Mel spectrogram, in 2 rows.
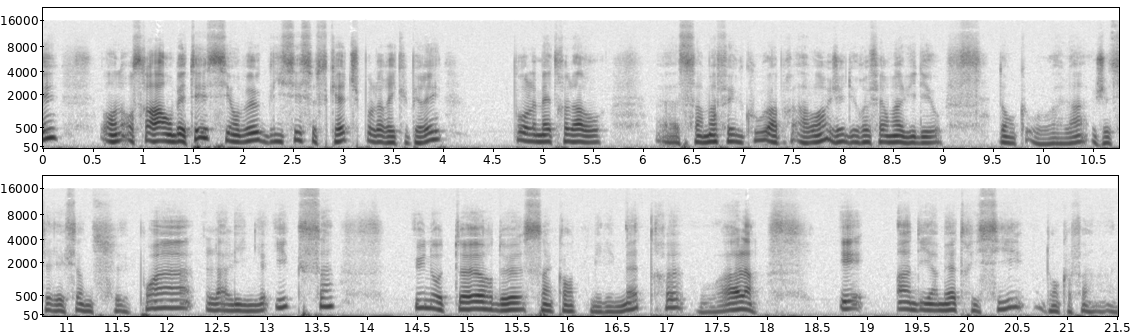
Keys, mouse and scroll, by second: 6.5 middle click, 10.2 click, 12.2 click, 14.6 click, 16.3 KP_5, 16.6 KP_0, 17.1 Return, 19.5 click.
